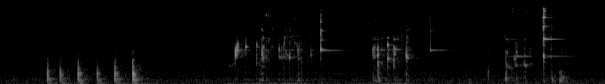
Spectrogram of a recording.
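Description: A watercolour brush being rinsed in a glass jar of water. First comes a quick run of about six soft taps, then swishing with clinks against the glass, each leaving a brief ring. The sharpest clink comes near the end.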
